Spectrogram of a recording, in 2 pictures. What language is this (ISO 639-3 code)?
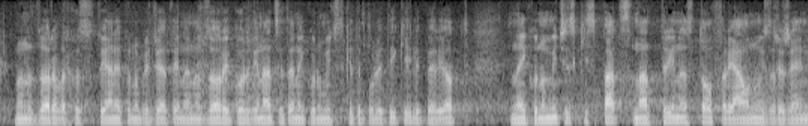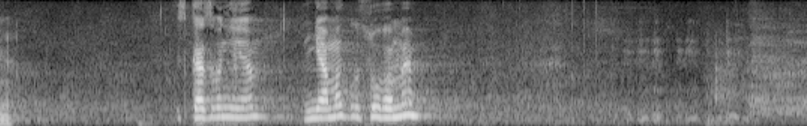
bul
